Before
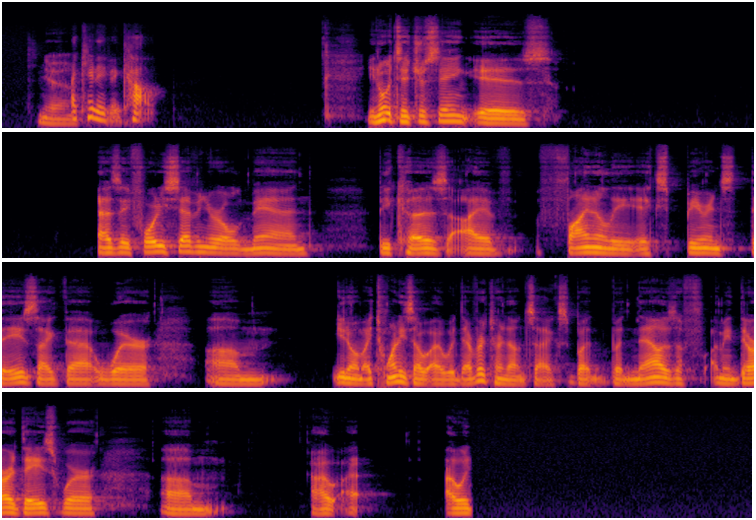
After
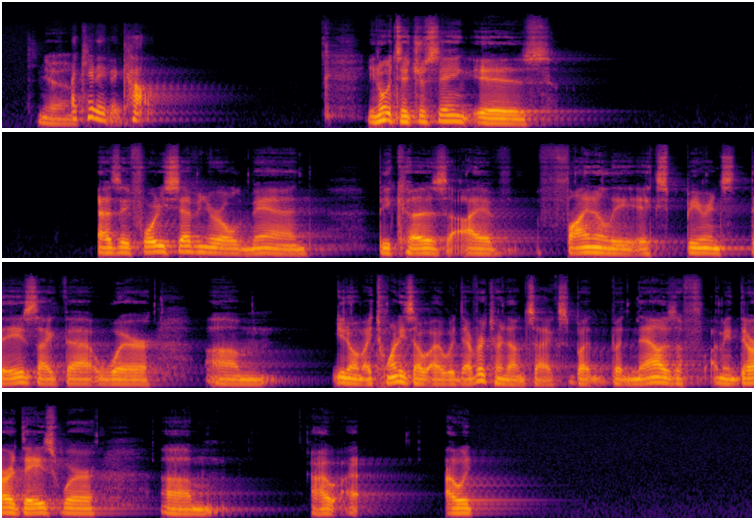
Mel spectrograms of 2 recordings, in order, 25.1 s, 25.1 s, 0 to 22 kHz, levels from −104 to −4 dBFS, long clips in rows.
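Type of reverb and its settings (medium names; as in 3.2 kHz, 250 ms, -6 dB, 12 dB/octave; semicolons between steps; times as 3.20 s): spring tank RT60 1.1 s, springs 55 ms, chirp 30 ms, DRR 19.5 dB; trim +2.5 dB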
